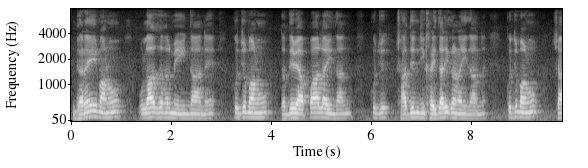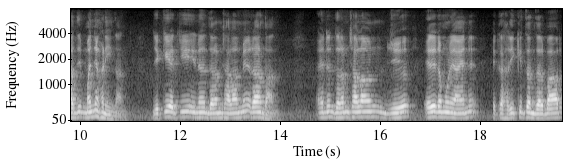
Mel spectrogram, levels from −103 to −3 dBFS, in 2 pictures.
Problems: none marked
